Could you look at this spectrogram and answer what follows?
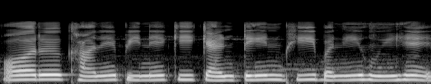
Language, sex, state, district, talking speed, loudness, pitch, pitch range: Hindi, female, Madhya Pradesh, Bhopal, 110 wpm, -12 LUFS, 210 Hz, 200-215 Hz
